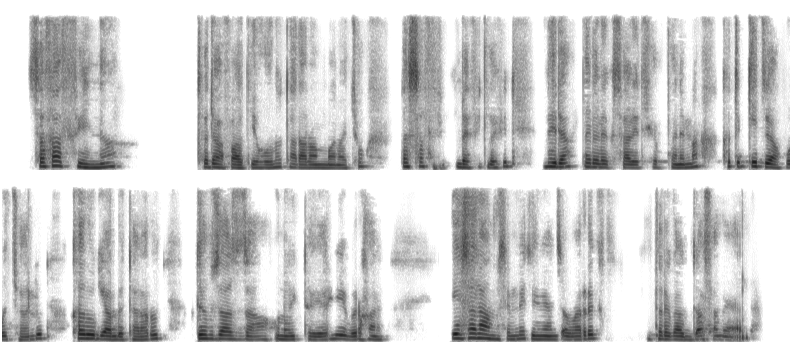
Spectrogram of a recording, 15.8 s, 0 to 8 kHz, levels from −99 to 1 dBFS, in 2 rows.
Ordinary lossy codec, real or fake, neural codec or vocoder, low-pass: MP3, 64 kbps; fake; codec, 16 kHz, 2 kbps, X-Codec, HuBERT features, trained on general audio; 7.2 kHz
